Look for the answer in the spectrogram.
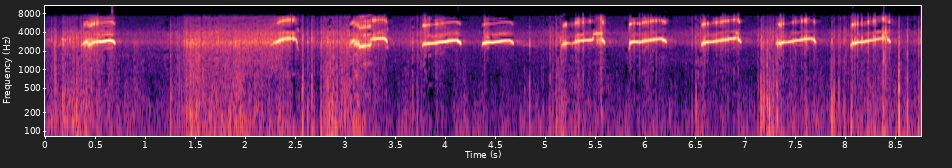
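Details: Ospreys at a nest at Barnegat Light, New Jersey, on 11 September 2021, after the adult male delivered two fish to the young: sharp, high whistled chirps with upslurred notes, given in bursts roughly every half second with short pauses.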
